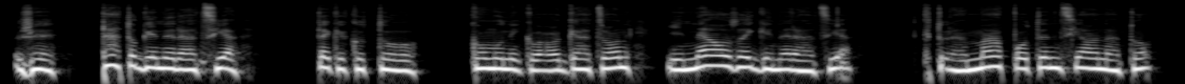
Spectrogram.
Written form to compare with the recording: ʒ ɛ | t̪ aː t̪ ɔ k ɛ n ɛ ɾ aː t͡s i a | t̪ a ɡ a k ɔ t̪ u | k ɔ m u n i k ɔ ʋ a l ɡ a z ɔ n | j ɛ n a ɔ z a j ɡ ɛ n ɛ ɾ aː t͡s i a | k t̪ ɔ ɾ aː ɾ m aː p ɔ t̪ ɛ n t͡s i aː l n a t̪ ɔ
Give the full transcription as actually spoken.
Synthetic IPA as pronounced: ʒ ɛ | t̪ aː t̪ ɔ ɡ ɛ n ɛ ɾ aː t͡s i a | t̪ a ɡ a k ɔ t̪ ɔ | k ɔ m u n i k ɔ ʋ a l ɡ a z ɔ n | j ɛ n a ɔ z a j ɡ ɛ n ɛ ɾ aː t͡s i a | k t̪ ɔ ɾ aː m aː p ɔ t̪ ɛ n t͡s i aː l n a t̪ ɔ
